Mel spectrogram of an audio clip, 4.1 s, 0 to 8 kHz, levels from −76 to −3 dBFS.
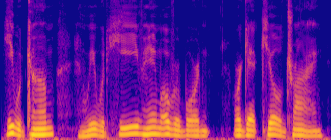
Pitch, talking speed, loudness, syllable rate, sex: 115 Hz, 190 wpm, -17 LUFS, 5.0 syllables/s, male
